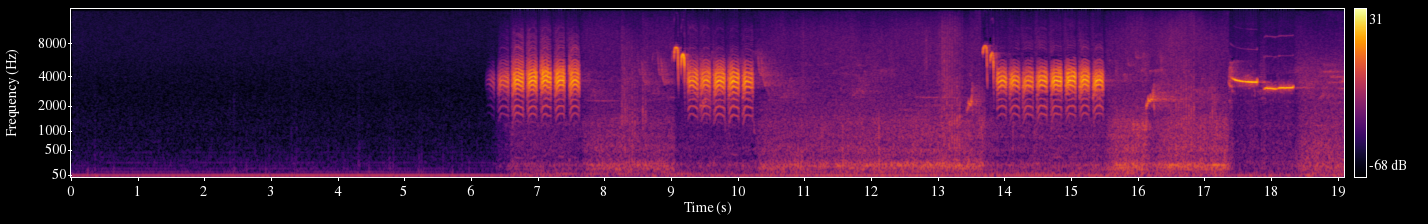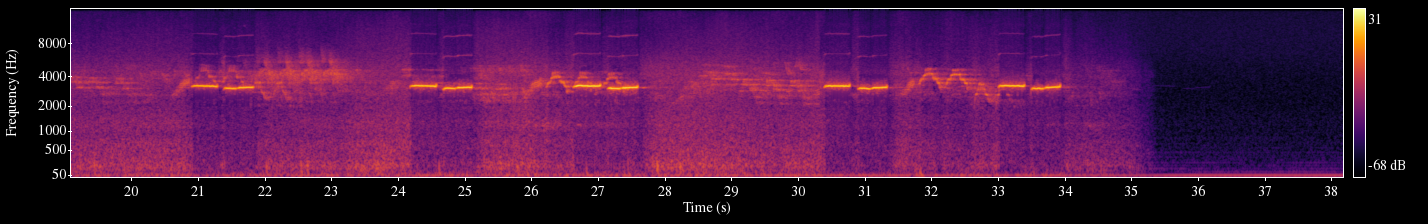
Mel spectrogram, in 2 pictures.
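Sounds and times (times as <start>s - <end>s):
black-capped chickadee calling: 6.2s - 7.7s, 8.8s - 10.6s, 13.4s - 16.6s, 17.4s - 27.8s, 29.3s - 34.8s
songbirds singing: 6.2s - 35.0s.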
